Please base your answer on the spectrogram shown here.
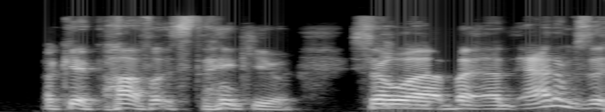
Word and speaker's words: Povlitz: The first one was right, Povlitz. Okay, Povlitz.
